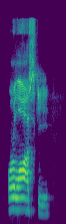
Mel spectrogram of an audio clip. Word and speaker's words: Orlovsky: Orlovsky said that if they go back to the Super Bowl, it may be the greatest turnaround in North American sports history.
